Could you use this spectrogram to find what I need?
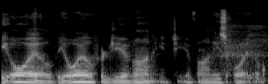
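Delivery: theatrical whisper. Playing a half-orc in a roleplay scene, whispering to another character: stage whisper. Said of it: "Maybe more like a stage whisper".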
